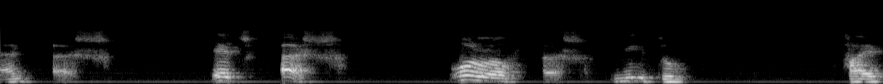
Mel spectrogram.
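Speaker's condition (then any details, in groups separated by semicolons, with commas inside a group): ALS, primary lateral sclerosis, PLS; least progressive form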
